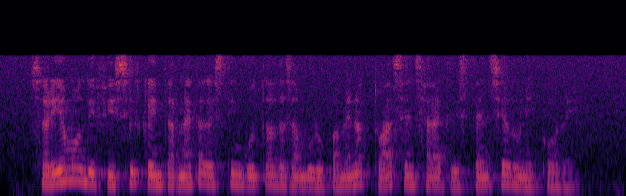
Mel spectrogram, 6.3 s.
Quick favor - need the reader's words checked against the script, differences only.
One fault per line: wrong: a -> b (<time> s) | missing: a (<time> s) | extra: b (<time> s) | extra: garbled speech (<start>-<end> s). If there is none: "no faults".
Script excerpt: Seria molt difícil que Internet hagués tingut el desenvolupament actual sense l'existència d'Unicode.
no faults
